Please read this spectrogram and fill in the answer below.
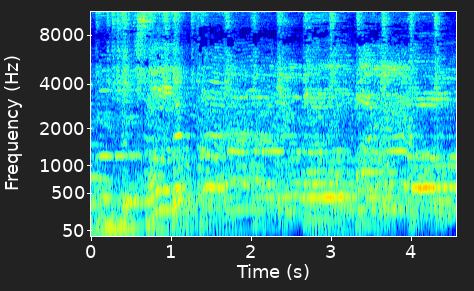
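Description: Live band playing an upbeat song: singing over acoustic guitar and keyboard, with a steady beat.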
